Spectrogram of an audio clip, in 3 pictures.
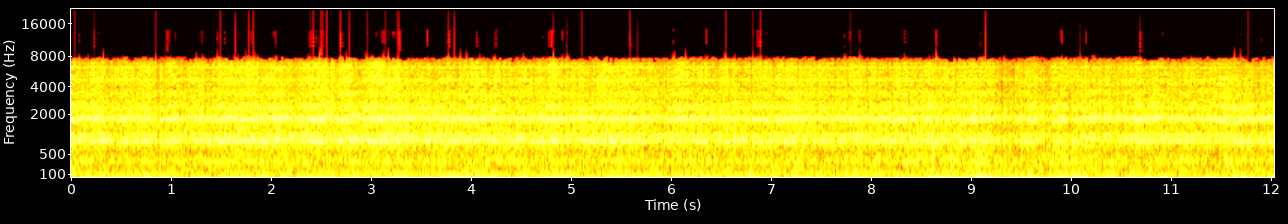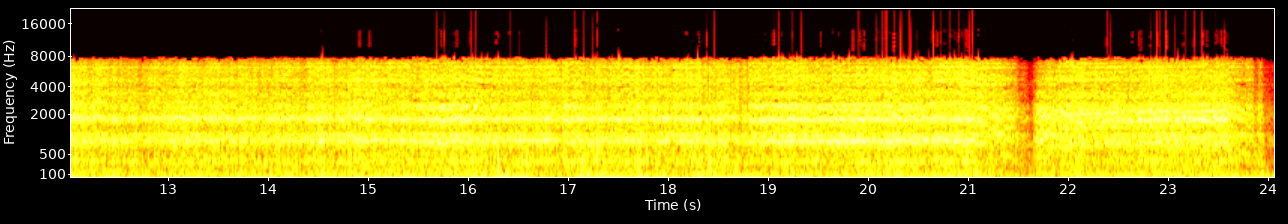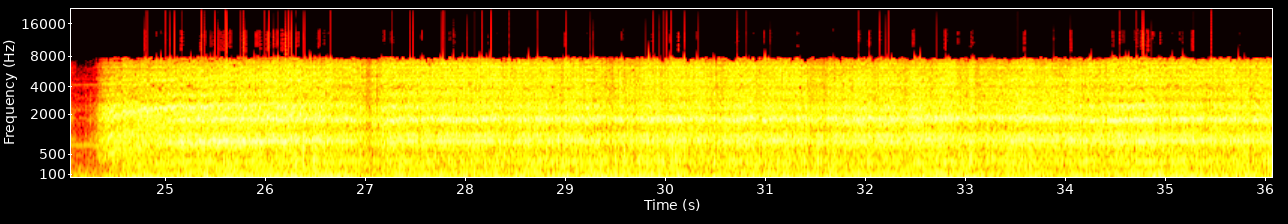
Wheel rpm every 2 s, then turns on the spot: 230, 240, 230, 240, 230, 230, 230, 230, 230, 220, 160, 170, 140, 220, 230, 230, 220, 230.
none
